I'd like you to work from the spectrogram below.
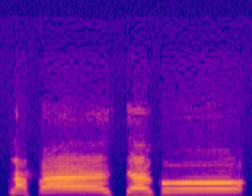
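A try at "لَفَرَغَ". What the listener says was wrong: Lafazagu. Bukan za ya, di sini ro.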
